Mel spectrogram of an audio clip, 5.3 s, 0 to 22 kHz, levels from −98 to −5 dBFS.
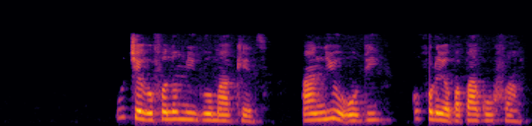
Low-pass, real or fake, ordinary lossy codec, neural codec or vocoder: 7.2 kHz; real; none; none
